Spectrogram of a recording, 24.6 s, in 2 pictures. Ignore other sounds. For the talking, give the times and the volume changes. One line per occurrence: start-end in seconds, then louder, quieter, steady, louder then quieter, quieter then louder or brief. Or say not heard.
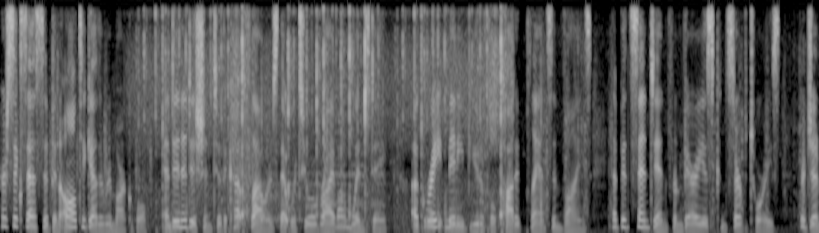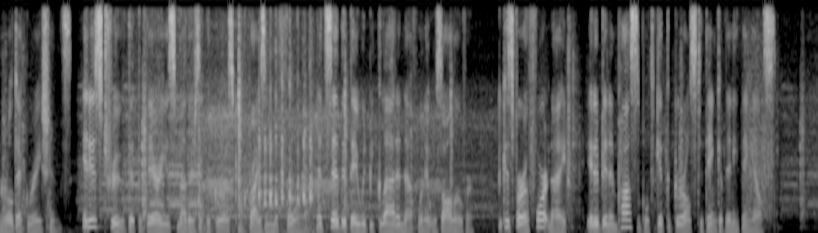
0.0-23.9 steady.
